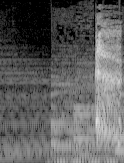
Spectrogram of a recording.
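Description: An acted child's cough, a short rough burst following a brief voiced throat sound, heard over soft background music.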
